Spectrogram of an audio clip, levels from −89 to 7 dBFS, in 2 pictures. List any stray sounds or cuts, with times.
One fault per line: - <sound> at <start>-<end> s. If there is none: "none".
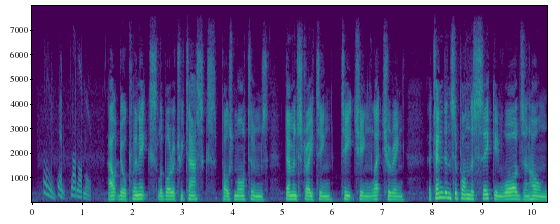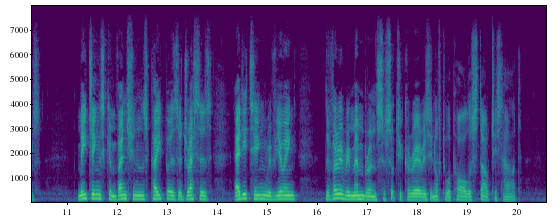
- chirp at 0.2-1.3 s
